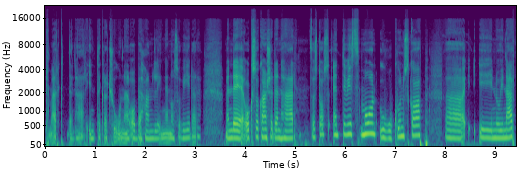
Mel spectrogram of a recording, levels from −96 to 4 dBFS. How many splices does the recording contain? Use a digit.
2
